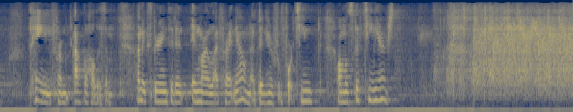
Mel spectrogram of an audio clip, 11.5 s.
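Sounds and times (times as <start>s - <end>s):
speech: 0.7s - 8.0s
audience clapping: 8.7s - 11.4s.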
